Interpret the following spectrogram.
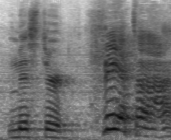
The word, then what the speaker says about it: Mr. Theater: It's pronounced Mr. Theater.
